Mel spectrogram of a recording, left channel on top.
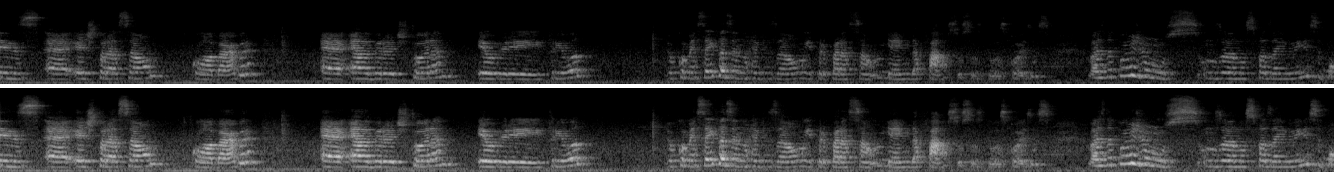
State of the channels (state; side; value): quieter; left; 9.9 dB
